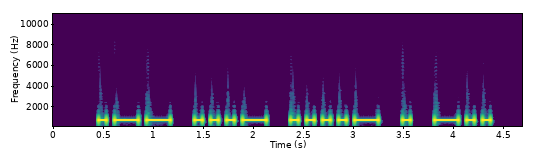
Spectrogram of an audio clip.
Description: Morse code, heard as a keyed tone, about 15 wpm, 700 Hz. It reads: WV4ED
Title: USA Call Signs - 5 Characters - Repeated 2x - 15wpm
